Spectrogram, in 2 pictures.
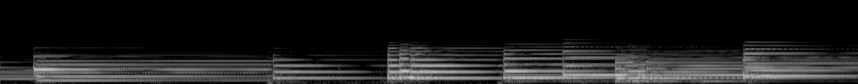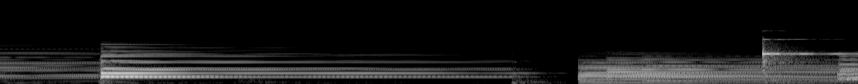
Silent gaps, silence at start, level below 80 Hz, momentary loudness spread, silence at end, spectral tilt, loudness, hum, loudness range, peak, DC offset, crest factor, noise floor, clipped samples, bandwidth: none; 0 s; -56 dBFS; 20 LU; 0 s; -9 dB/octave; -25 LUFS; none; 12 LU; -6 dBFS; under 0.1%; 20 dB; -59 dBFS; under 0.1%; 5.2 kHz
